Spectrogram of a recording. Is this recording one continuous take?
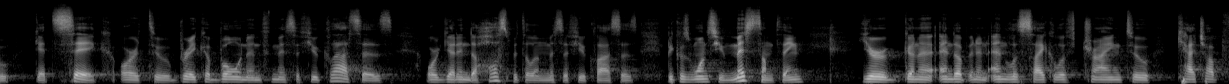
yes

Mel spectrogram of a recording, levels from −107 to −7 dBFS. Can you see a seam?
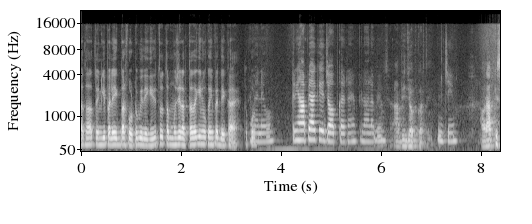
yes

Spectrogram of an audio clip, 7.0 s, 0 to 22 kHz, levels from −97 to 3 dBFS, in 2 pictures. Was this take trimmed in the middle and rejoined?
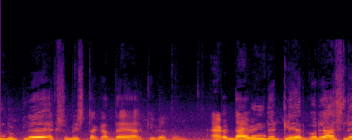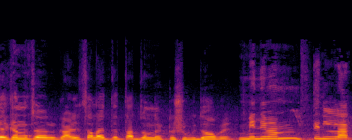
yes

